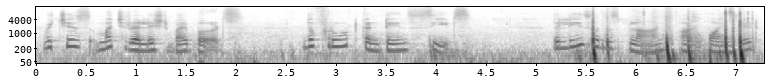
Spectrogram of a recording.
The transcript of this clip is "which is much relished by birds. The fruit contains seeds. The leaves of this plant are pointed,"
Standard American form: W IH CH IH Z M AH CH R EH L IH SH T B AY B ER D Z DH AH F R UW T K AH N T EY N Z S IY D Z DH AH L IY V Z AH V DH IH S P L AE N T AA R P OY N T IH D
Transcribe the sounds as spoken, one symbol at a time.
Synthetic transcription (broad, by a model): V IH CH IH Z M AH CH R EH L IH SH T B AY B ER D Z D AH F R UW T K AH N T EY N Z S IY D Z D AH L IY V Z AH V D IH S P L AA N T AA R P OY N T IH D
